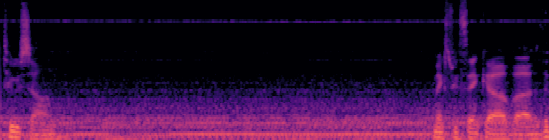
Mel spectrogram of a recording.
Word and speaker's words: Tucson: that way at all the C is silent I don't know maybe don't know maybe it's a I'm not sure at all actually I'm gonna wager a guess I'm assuming it's not pronounced at Tucket son and it's pronounced Tucson makes me think of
